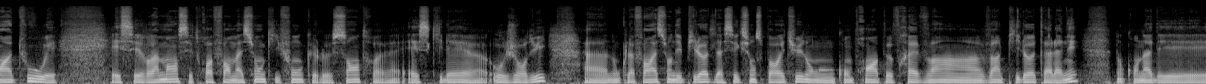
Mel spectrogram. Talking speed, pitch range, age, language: 210 wpm, 90-105 Hz, 30-49, French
